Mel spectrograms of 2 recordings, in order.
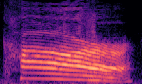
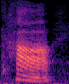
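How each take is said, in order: First: The word ends with a strong R sound. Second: The word ends on an open vowel, no R. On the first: The speaker calls it right. "Your tongue has to pull back. The R needs to be very strong" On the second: The speaker calls it wrong. "ending with an A vowel, but it's not ka"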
